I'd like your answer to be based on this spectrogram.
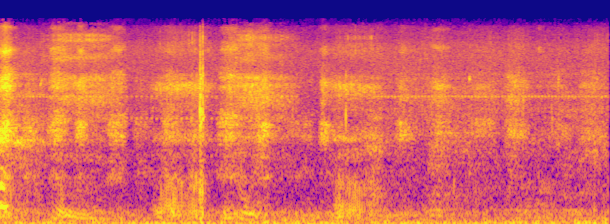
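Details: A girl who fell asleep while eating snores.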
